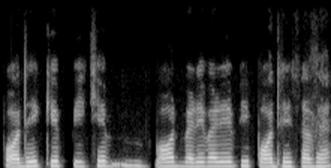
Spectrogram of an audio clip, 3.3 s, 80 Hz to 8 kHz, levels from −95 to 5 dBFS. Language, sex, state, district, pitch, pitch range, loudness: Hindi, female, Bihar, Vaishali, 200 Hz, 190-210 Hz, -18 LUFS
